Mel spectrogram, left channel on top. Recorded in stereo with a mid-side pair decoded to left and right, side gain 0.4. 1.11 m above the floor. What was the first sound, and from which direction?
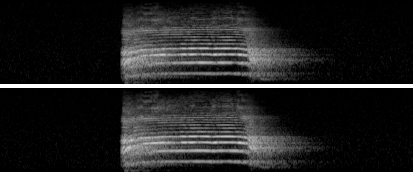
A scream, 35° right.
